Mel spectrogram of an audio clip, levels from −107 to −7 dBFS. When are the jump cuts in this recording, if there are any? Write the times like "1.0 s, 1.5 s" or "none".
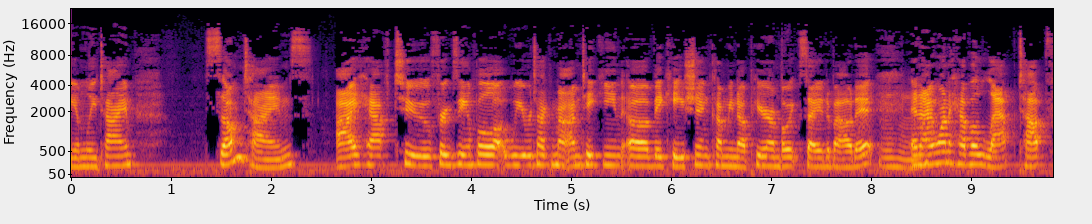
7.1 s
